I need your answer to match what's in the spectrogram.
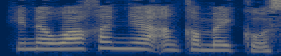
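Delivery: ordinary delivery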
